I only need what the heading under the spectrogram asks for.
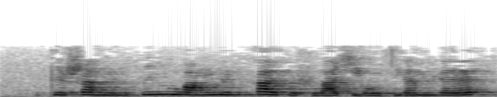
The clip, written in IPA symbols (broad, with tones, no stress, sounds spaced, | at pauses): t̪ i˨˩ ʂ ä˥˩ n̪ y˨˩ n p i˥ ŋ l w ɑ˧˥ ŋ n̪ y˧˥ n k a˥˩ ɪ̯ p u˩ ʂ w ä˧˥ ɕ j o˨˩ ʊ̯ t̪ j ɛ˥ m ɥ ɛ˧˥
